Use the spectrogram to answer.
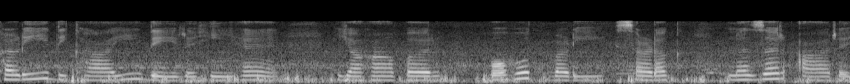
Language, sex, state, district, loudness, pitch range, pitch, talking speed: Hindi, female, Haryana, Charkhi Dadri, -18 LUFS, 185-210 Hz, 195 Hz, 90 wpm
